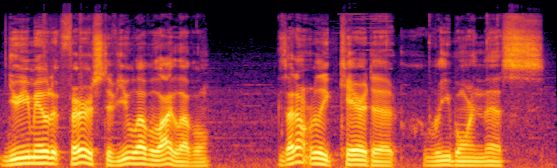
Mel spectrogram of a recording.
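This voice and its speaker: A young Georgia man streams a card game in casual livestream commentary, chatting and thinking aloud with plenty of fillers. His voice sits on the low side and moves at a moderate pace.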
